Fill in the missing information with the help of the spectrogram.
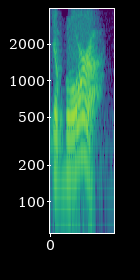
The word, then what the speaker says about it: Deborah: And the truth is I'm actually Deborah, but my parents didn't really. – Nobody pronounces it that way.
